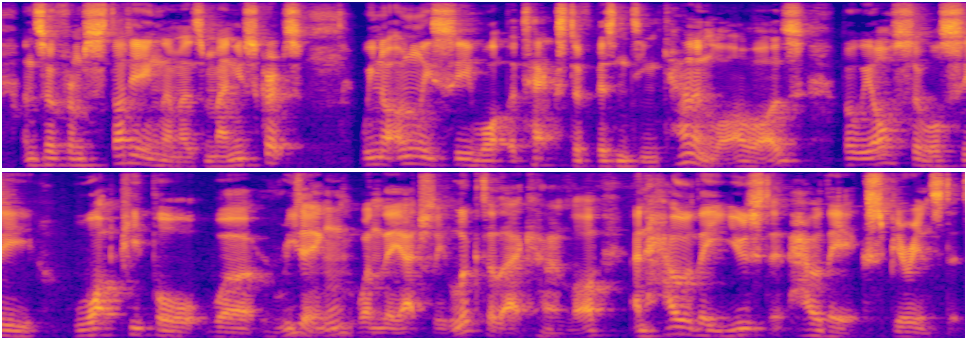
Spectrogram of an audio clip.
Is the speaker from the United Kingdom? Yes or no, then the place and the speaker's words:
yes; Scotland, United Kingdom; moved away as an adult; also born or lived in Berkeley, California, United States; now in Hong Kong; I'm actually originally uh, not from Hong Kong myself. I'm from the UK. I'm from Scotland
